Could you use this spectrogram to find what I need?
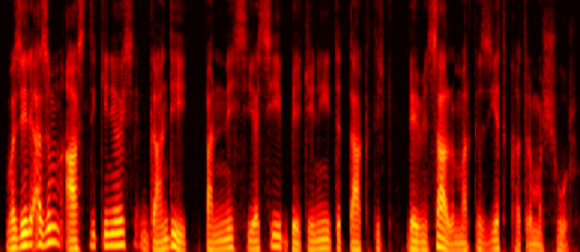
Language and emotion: Kashmiri, neutral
